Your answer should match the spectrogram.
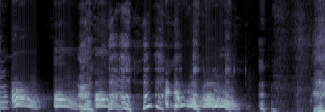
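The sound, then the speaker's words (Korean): A person mimics a puppy, letting out a quick run of high, yappy barks and whimpers, fairly loud, with a brief pause before a final yelp. “가끔가다 강아지도 있다.”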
